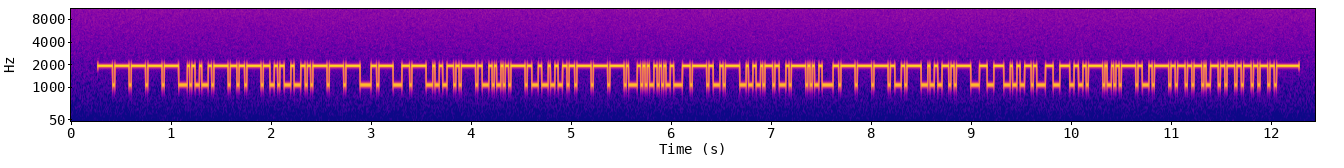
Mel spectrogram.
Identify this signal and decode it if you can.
RTTY (45.45 baud, 850 Hz shift), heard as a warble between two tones, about 1500 Hz centre. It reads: QUANTO CADA PESSOA GASTA COM COMIDA?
